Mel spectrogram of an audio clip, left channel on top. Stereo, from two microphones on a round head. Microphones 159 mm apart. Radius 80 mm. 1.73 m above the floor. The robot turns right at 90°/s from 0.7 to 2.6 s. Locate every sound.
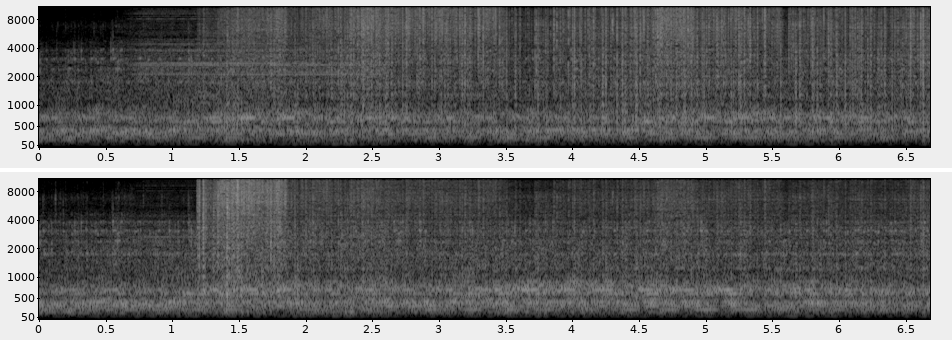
1.2 s frying: 65° right, 1.1 m; by 6.7 s 65° left, 1.1 m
